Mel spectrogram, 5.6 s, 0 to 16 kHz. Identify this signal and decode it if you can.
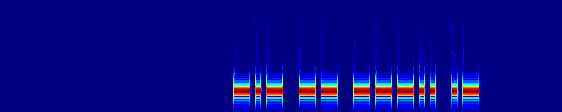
Morse code, heard as a keyed tone, about 22 wpm, 700 Hz. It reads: KM8A
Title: USA Call Signs - 4 Characters - Repeated 3x - 22wpm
